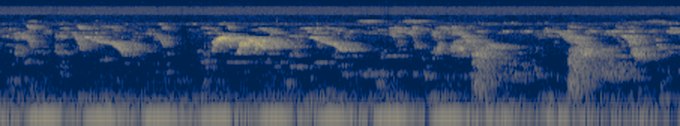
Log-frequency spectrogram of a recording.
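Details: A flock of about five to eight red-whiskered bulbuls flying in before dusk to roost in woods behind a house gives short, bright, downslurred chirps, several per second, over a steady low hum.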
